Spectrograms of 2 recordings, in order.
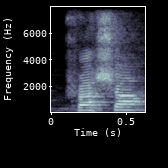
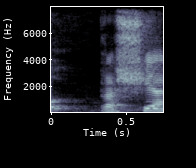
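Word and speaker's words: Prussia: ऐसे प्रशा ऐसे प्रोनाउंस करते हैं उसको, प्रशिया नहीं बोलते हम लोग।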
